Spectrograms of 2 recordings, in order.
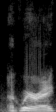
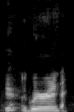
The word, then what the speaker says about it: Agüero: Sixth for Santiago Aguer. Right. I feel like I've said it wrong every time. Agüero.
